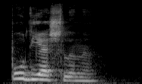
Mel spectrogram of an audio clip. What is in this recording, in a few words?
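"пудъясьлыны", Komi, female; kpv audio dict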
